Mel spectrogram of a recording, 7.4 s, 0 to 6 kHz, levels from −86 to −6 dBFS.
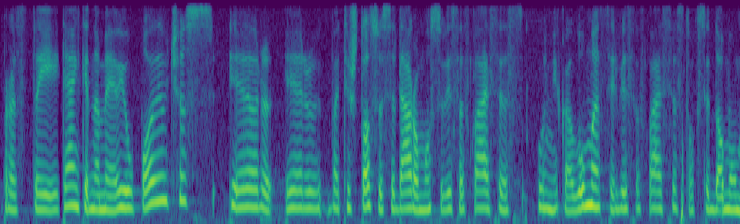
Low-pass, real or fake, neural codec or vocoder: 5.4 kHz; real; none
